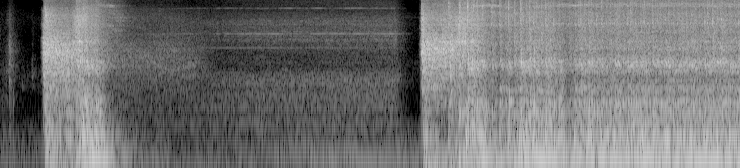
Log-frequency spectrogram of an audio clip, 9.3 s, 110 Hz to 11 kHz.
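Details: 1967 Chevy Nova with a freshly swapped 350 V8 (Blueprint Engines heads, Offenhauser Port-O-Sonic intake, Trick Flow cam), heard from the exhaust: starter catches, quick rev, then a deep loping idle with steady cam burble; runs fine.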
